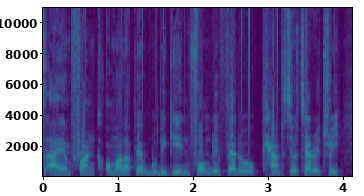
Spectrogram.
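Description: A middle-aged man with a Nigerian accent reads scripted news as an anchor in a formal, measured way. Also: lowish voice, darkish tone. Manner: formal, measured announcer delivery. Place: TV news studio.

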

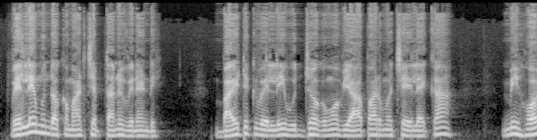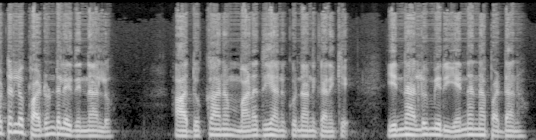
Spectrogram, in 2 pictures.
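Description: A man's voice: medium pitch, a little mellow, dry recording, clean studio sound, close to an everyday voice. Man playing a protective, earnest elder brother. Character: dutiful, protective grown elder son and husband. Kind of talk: animated moral story acting.

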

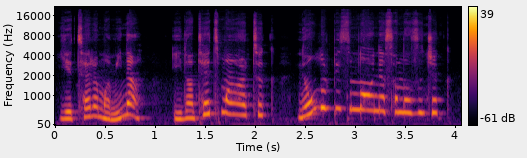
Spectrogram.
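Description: A woman's voice: high voice, expressive, moderate pace, mellow. A woman voicing small, nagging animal housemates in a children's storybook, coaxing and bossy in an emphatic way.

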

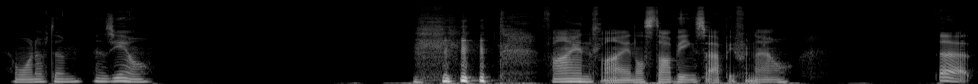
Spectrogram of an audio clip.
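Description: A man playing an excitable, sappy young boyfriend in an audio roleplay, talking in a gushing, hesitant, stammering way into a close mic. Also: medium pitch, vocal fry. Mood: sappy, affectionate, then hurried. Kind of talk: ASMR audio roleplay, conversational acting. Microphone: close condenser microphone.

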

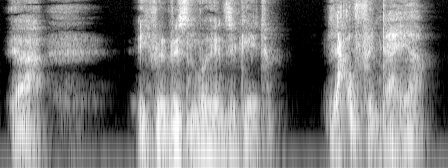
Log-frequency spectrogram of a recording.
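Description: An actor playing a brutal, suspicious burglar in a 1950s German radio play, gruff and domineering with a rough voice. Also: male voice, deep voice, lively intonation, normal speed, a bit bright, heavily acted. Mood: menacing. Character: brutal, suspicious, hot-tempered male burglar thug.

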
